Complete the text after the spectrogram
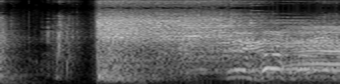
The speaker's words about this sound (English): Stop smashing those windows.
